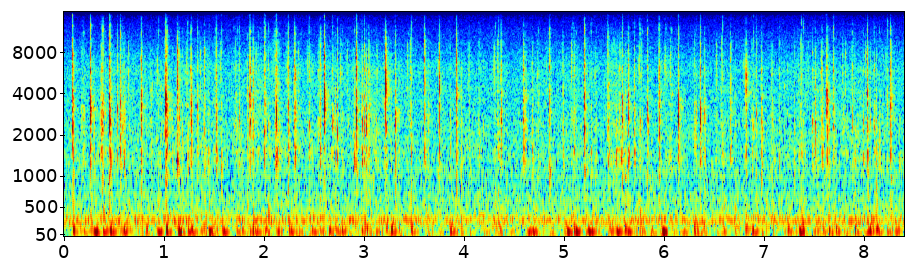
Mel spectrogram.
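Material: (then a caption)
Plastic. Fingertips of one hand type on a solid, black, low-profile plastic computer keyboard resting on a desk mat. A steady, fast stream of short, dry, bright key clicks stops almost instantly after each tap. A constant low hum sits underneath throughout.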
